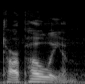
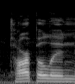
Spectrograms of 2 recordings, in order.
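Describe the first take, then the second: First: The word ends with a 'lium' sound. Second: The word ends with a 'lin' sound. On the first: This is the form the family always used. "That's just what we've always called it" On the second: This is the form used now. "tarpaulin is what it is now"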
